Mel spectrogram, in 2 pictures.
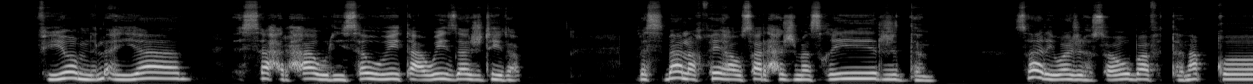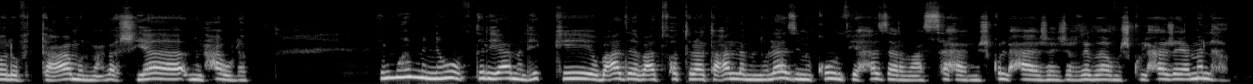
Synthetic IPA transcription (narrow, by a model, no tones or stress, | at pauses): fijoːmːɪnɪlʔajːaːm | ʔɪsːaːħɪɾħaːwɪljsawːit̪aʕwiːzaʒd̪iːd̪a | basːbaːlaɣfiːɦawsˤɑːɾˤħaʒmasˤɣiːɾʒɪd̪ːan | sˤɑːɾˤjwaːʒɪhsˤʊʕuːbafi̥t̪ːanaqːʊlwfi̥t̪ːaʕaːmʊlmaʕɪlʔaʃjaːʔmɪnħawla | ʔɪlmʊhɪmːʔɪnːhʊwːfd̪ˤɨljɪʕmalɦekʰːiwbaʕad̪habaʕd̪fɑt̪ˤɾˤɑjat̪ʕalːamʔɪnːʊlaːzɪmjakuːnfiħɑzɑɾˤmaʕɪsːaħaɾmɪʃkʊlːħaːʒajʒarːɪbhawmɪʃkʊlːħaːʒajɪʕmɪlɦa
